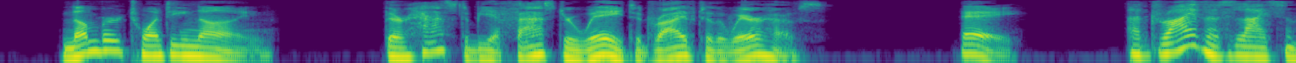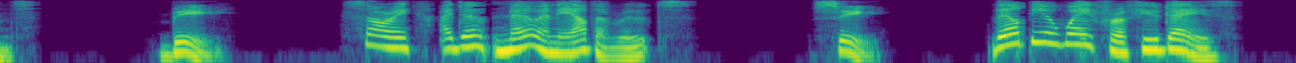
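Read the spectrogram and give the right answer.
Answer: B: Sorry, I don't know any other routes.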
